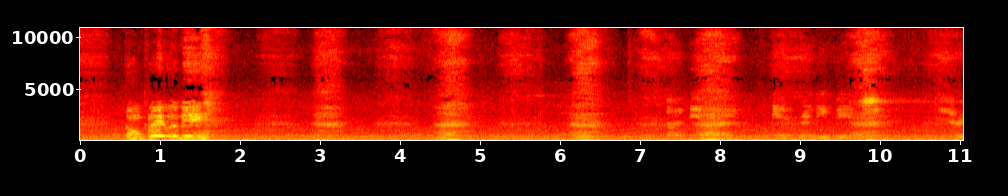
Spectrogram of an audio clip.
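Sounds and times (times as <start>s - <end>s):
man breathing hard: 0.0s - 0.6s, 1.5s - 11.0s.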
